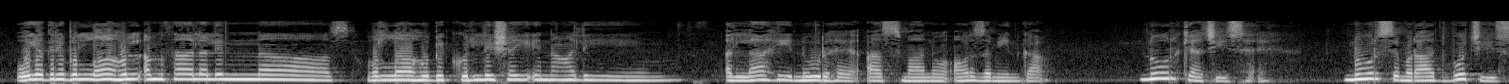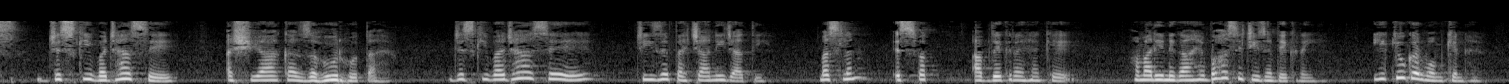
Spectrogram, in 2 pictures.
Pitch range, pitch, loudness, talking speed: 175-230 Hz, 200 Hz, -13 LUFS, 115 wpm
